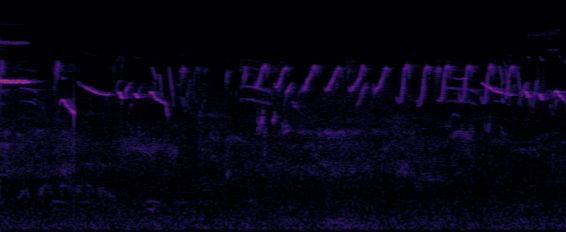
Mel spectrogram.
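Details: Pied wheatear delivering a fast series of sharp, high, clipped notes. After a brief quieter start they come in a steady, rhythmic chatter, roughly several per second, over faint background hiss.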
